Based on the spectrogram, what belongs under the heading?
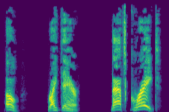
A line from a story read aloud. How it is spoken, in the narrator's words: Jobs yelled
